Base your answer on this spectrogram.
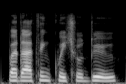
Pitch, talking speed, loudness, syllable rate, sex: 170 Hz, 285 wpm, -15 LUFS, 5.6 syllables/s, female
